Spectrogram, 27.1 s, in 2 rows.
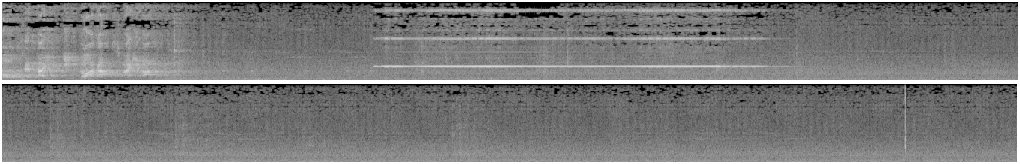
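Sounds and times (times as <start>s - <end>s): train humming at a platform: 0.0s - 27.0s
high electronic warning tone: 3.7s - 12.6s.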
